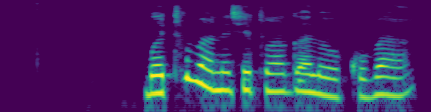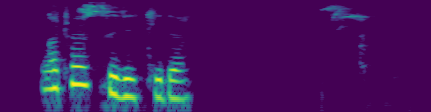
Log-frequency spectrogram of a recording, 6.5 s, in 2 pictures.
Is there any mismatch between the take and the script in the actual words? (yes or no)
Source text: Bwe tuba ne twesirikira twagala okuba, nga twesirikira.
yes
